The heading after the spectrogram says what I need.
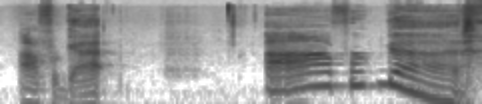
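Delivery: very high, meandering, swooping, drawn-out sing-song. Forgetting the name of a plant: Forgetful Jones impression. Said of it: "That is my impersonation of Forgetful Jones".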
